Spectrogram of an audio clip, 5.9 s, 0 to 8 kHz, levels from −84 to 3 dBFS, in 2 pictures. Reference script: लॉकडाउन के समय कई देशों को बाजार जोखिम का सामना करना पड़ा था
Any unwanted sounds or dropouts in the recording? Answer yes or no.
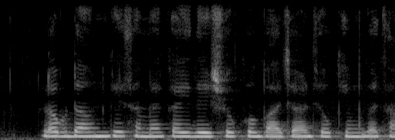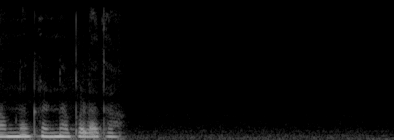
no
